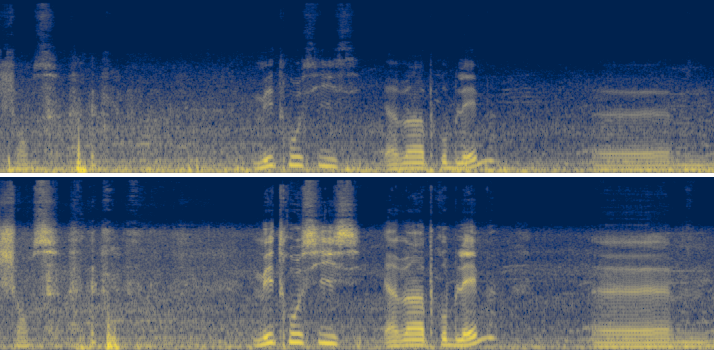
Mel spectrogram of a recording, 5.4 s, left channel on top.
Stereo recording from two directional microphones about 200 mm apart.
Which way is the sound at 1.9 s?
10° right (ahead or behind).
